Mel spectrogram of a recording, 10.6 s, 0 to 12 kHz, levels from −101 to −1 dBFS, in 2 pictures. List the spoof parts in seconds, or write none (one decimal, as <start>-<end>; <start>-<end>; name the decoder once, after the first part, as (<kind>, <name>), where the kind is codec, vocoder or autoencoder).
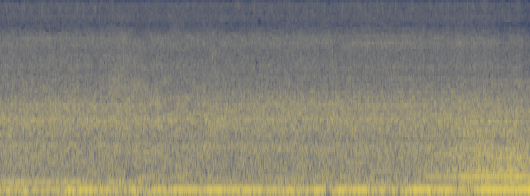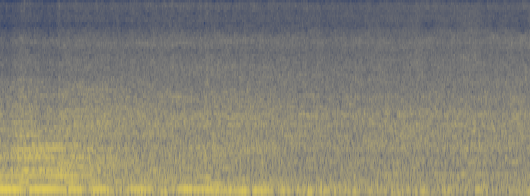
1.2-2.4 (codec, DAC); 8.4-10.6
